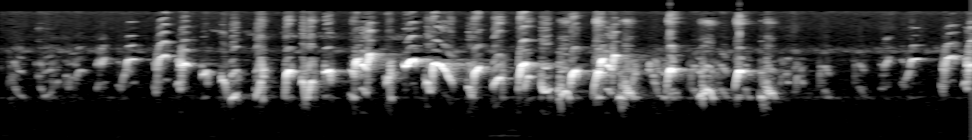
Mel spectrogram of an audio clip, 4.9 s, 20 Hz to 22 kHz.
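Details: Wild striated bulbuls in a rare, fierce vocal dispute, 8 February 2021: a dense, unbroken stream of bright chattering notes, rapid slurred whistles and short trills, rising and falling quickly with no pauses.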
